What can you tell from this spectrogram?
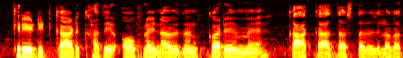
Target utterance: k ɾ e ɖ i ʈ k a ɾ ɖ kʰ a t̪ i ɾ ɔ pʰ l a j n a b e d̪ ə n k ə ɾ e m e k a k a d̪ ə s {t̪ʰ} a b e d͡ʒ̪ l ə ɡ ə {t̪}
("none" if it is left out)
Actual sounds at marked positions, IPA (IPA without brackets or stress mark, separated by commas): t̪, t̪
